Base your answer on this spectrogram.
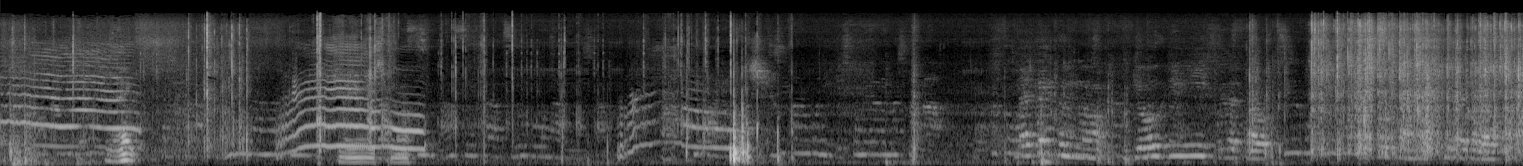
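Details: Male orange-and-white rescued cat loudly demanding attention indoors before dinner while an older female American Shorthair waits; a series of drawn-out meows with rising then falling arcs comes every second or two, with a person talking and a noisy rustle at the end.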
